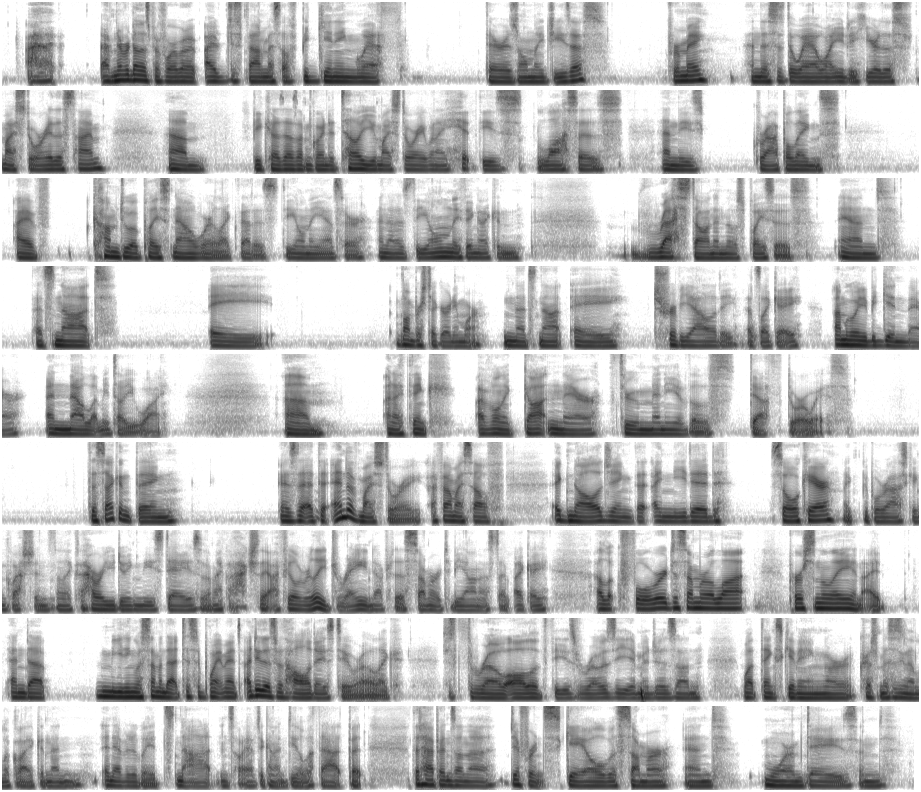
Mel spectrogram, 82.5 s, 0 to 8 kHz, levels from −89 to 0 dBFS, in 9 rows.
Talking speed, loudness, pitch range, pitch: 175 wpm, -21 LUFS, 105-130 Hz, 115 Hz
